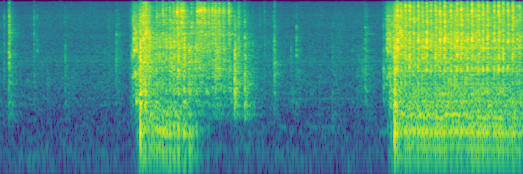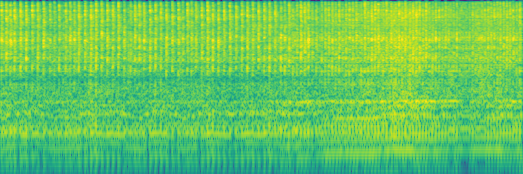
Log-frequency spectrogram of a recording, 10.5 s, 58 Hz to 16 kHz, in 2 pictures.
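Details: Poulan Pro PP4218AV 42cc chainsaw, reassembled and primed after repair: a few short false starts, then catches and runs loud and ragged with uneven firing; cold-scored piston.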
